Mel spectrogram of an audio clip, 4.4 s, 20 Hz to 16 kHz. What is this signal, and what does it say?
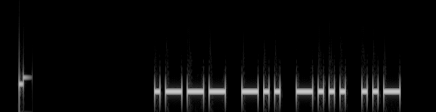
Morse code, heard as a keyed tone, about 22 wpm, 700 Hz. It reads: JDBU
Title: Four Challenging Letter-Number Combinations 22wpm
